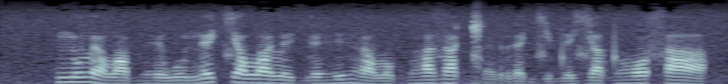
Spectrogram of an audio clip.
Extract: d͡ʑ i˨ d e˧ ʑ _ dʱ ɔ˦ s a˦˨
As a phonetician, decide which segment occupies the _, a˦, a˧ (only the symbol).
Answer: a˧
